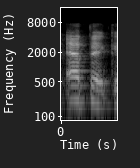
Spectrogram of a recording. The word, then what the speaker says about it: Epoch: So it looks like you can pronounce it either way, but Epic is the more common pronunciation.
